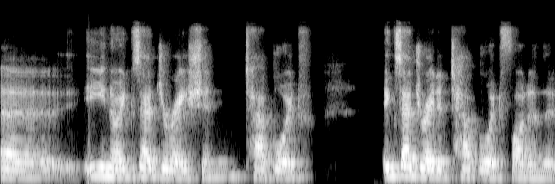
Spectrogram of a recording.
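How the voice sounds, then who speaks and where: Through audible room echo, a woman speaks in a very deep, low pitch with monotone, flat intonation. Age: 20s. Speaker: fan community moderator. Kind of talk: interview. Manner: halting.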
